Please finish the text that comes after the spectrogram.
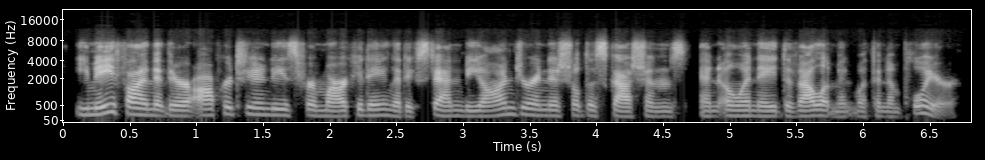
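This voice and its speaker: A woman with a nasal voice from a cold, hosting a webinar in a measured, read-aloud manner over a video call. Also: lowish voice, a bit bright, dry recording. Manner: measured, read-aloud delivery with occasional fillers. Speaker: webinar host, executive director of a literacy network. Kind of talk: scripted webinar presentation.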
